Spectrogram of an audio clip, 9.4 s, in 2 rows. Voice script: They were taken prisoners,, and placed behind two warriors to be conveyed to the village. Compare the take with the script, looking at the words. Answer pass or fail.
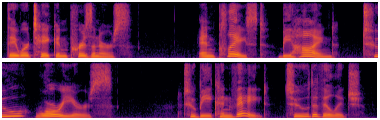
pass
